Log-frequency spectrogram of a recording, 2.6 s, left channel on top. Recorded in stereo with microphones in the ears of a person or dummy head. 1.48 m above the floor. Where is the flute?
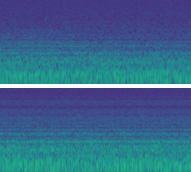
I don't hear a flute.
